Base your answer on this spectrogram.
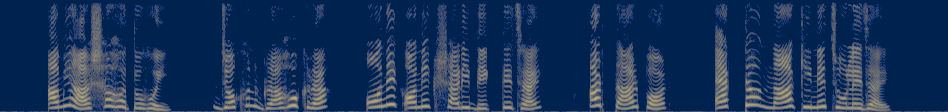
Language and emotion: Bengali, sad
